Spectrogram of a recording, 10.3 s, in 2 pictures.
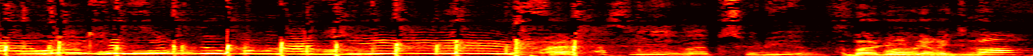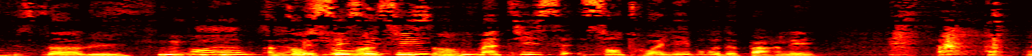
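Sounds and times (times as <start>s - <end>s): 
audience applause: 0.0s - 3.0s
speech: 3.5s - 9.9s.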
